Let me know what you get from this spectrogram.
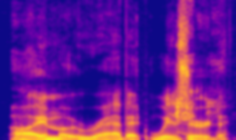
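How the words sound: It is said in a very low voice.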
